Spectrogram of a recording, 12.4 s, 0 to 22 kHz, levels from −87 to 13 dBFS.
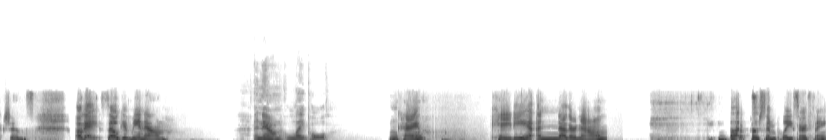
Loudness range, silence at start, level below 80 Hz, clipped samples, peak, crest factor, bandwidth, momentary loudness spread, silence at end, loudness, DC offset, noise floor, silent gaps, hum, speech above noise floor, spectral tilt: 5 LU; 0.05 s; -50 dBFS; under 0.1%; -4 dBFS; 18 dB; 8.2 kHz; 14 LU; 0 s; -20 LUFS; under 0.1%; -73 dBFS; 1.06-1.13 s, 3.43-3.51 s, 5.73-5.82 s; none; 53 dB; -5.5 dB/octave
